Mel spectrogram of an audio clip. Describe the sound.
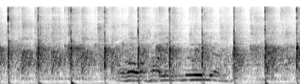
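An audience at a church service claps for the Lord Jesus Christ in a steady, rhythmic beat, sharp claps landing about three times a second, with voices calling out and talking over the clapping throughout.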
